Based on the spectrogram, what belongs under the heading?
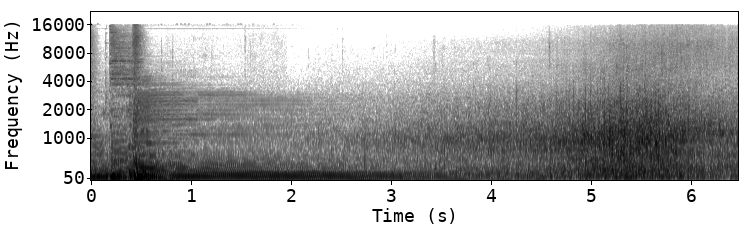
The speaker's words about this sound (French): Commission européenne, toujours ce bruit de fond de voitures, de circulation et de chantier qui est propre à Bruxelles.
